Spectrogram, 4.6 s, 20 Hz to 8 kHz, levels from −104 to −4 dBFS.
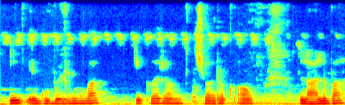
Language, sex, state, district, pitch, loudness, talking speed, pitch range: Bhojpuri, female, Jharkhand, Palamu, 175 Hz, -17 LUFS, 130 wpm, 160-180 Hz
